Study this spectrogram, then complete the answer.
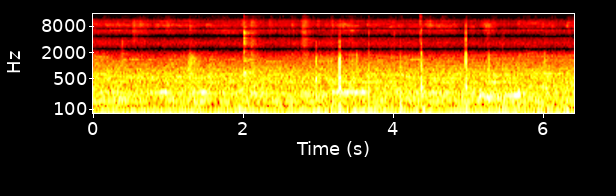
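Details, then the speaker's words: Mevo camera plugged in to charge, battery 86%, getting hot: faint irregular light ticks about once a second over quiet room hum; unexplained ticking while charging. "I'm really sorry about the noise here. This is the second Mevo I've gotten."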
